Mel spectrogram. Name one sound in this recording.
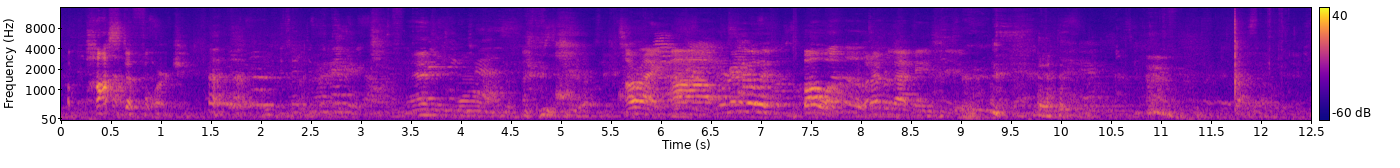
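A young person speaks to an audience in a large hall, heard from a distance.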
